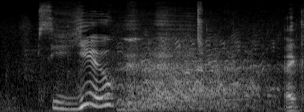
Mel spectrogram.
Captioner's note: audience laughs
